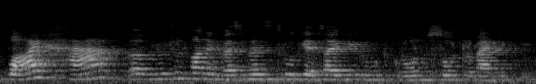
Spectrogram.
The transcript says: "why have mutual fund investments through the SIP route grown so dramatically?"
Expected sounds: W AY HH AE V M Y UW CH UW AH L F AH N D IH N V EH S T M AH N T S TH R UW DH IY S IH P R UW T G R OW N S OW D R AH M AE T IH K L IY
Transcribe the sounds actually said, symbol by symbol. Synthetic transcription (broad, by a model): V AY HH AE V M Y UW CH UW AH L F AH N D IH N V EH S T M AH N T S T R UW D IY S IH B R UW T G R OW N S OW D R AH M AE T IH K L IY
